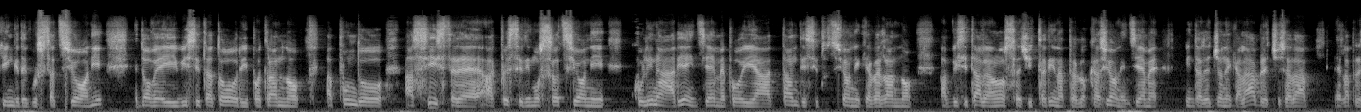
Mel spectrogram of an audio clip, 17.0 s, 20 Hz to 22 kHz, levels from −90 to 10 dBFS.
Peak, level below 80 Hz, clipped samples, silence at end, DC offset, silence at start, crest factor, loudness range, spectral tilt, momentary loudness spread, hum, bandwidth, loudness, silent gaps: 0 dBFS; -48 dBFS; under 0.1%; 0 s; under 0.1%; 0 s; 18 dB; 5 LU; 2 dB/octave; 14 LU; none; 16 kHz; -15 LUFS; none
